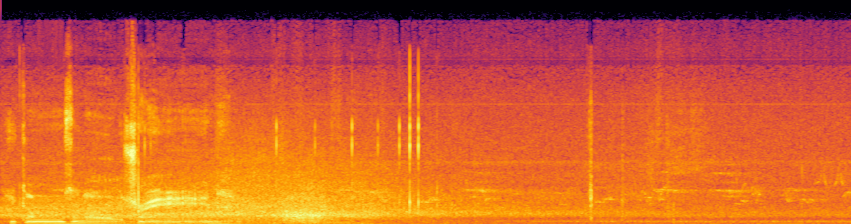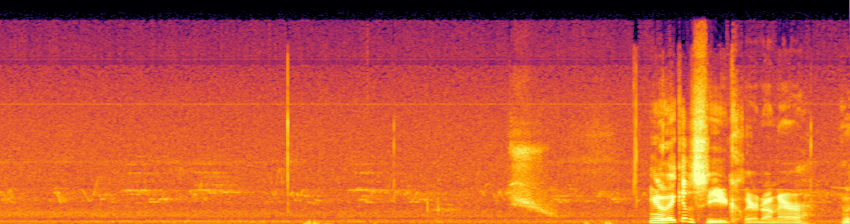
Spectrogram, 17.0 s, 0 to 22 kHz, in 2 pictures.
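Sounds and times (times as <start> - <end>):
train rush: 0.0 - 4.6
diesel train engine drone: 0.0 - 14.9
birds chirping faintly: 0.0 - 17.0.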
